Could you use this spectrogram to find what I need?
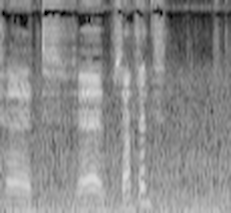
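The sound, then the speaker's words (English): Low road rumble fills a car's interior while driving home from work, a steady dull drone beneath a man's voice. “Driving home from work, if I sound different, it's because”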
